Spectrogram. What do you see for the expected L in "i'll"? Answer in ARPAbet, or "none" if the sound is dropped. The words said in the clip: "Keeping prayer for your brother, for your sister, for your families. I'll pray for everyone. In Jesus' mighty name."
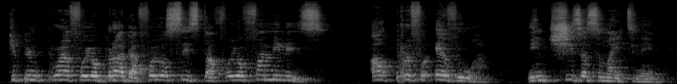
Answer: L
